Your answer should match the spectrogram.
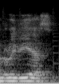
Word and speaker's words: Ruidíaz: Porque ¿y Ruidíaz, cómo se pronuncia? – Raúl Ruidíaz, así. Porque es peruano.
